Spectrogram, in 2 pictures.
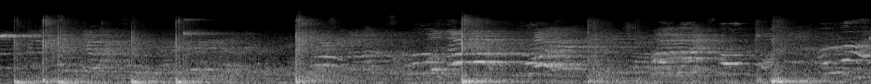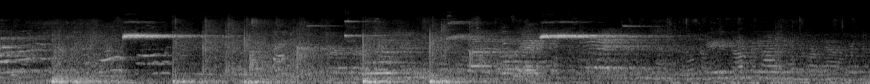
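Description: A volleyball bounced on a hardwood gym floor before a serve, then hit in play, a series of sharp thuds echoing in a large gym, amid players' and spectators' voices.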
